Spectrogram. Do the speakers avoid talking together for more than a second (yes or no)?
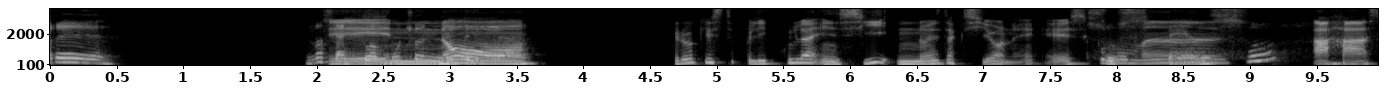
no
